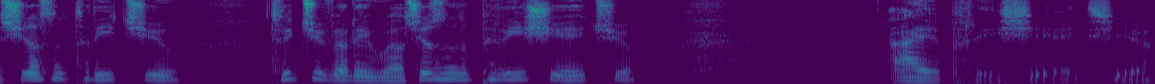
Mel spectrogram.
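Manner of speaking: very soft, low Esther voice; imitated creepy seduction. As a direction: sink to a near whisper, coaxing.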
